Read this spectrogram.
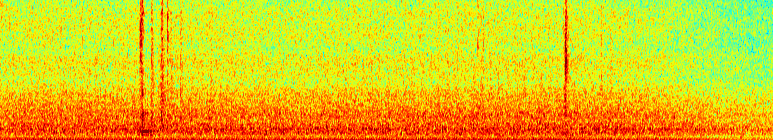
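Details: Lakewood box fan (reversible, thermostat, push buttons) running on high, mic near the motor with furnace, AC and dehumidifier in background: steady low hum and even whoosh, no squeal or scraping; runs smooth.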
